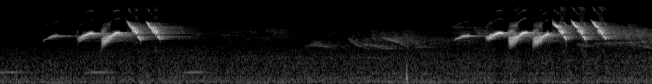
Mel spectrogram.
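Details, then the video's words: A coleiro, or Double-collared seedeater, sings its 'tui tui' song twice: a soft upslurred whistle leads into a rapid series of sharp, clear, downward-sweeping notes, with a faint low hum and a click between phrases. "COLEIRO TUI TUI"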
